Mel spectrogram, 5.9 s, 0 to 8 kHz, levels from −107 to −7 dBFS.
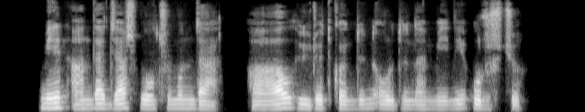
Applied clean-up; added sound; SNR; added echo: neural mask model Resemble Enhance denoiser.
